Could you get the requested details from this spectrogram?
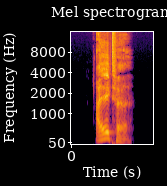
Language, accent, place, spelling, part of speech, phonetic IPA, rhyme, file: German, Germany, Berlin, alte, adjective, [ˈaltə], -altə, De-alte.ogg
- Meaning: inflection of alt: 1. strong/mixed nominative/accusative feminine singular 2. strong nominative/accusative plural 3. weak nominative all-gender singular 4. weak accusative feminine/neuter singular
